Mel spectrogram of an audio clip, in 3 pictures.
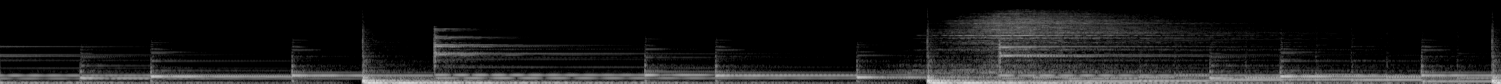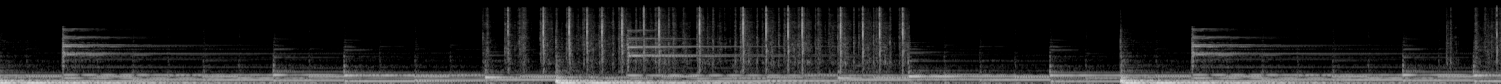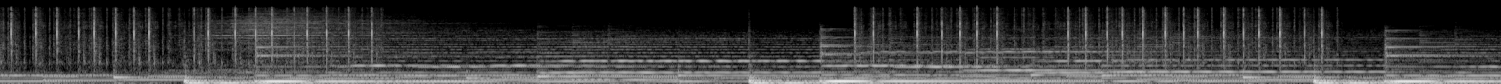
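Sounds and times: slow music with drone and bells: 0.0 - 19.7, 24.2 - 29.3
typewriter key clicks: 19.9 - 24.1, 29.5 - 33.9, 38.6 - 43.4.

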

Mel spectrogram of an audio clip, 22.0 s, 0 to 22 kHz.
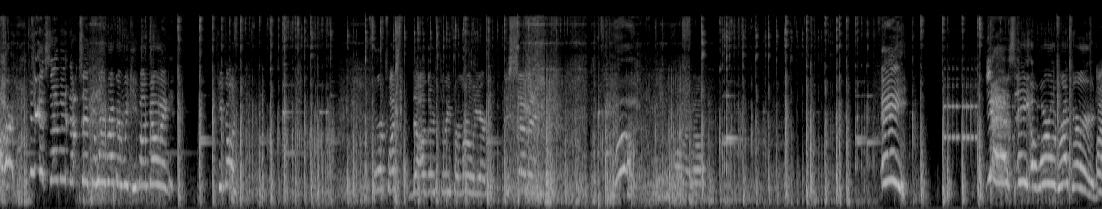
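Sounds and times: ping-pong balls knocking on glass: 3.5 - 10.5, 14.0 - 19.8
electronic timer beeping: 18.9 - 19.6.

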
